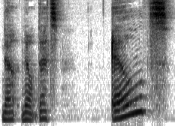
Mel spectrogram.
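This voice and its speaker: Man playing a calm female psychiatrist, flat and clinical, lifted high, read slowly. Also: heavily acted. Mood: probing. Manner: flat, measured, soothing. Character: composed female asylum doctor, clinical.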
